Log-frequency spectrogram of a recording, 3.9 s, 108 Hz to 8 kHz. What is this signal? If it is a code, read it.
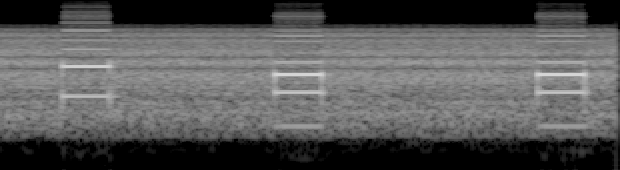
DTMF, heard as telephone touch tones, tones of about 300 ms, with phone line noise. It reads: 3 4 4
